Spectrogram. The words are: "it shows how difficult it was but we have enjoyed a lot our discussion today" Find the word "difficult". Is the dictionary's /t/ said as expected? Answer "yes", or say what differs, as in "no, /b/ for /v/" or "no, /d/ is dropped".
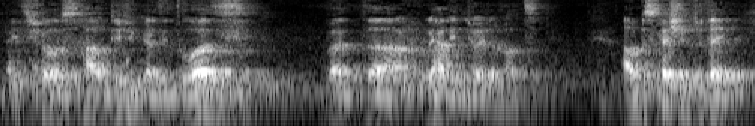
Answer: yes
